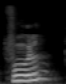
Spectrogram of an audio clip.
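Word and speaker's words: ful: Fal with hummus. – I've been, my pronunciation of this is all wrong. Fool with hummus.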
